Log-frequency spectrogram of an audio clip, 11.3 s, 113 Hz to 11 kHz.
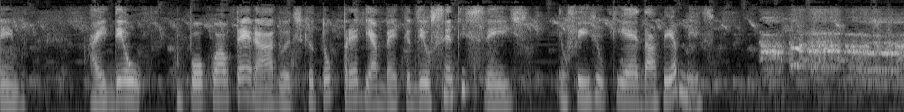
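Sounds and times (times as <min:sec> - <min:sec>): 
speech: 0:00.0 - 0:00.4, 0:01.1 - 0:09.1
rooster crowing: 0:09.4 - 0:11.2.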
